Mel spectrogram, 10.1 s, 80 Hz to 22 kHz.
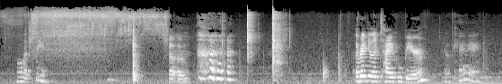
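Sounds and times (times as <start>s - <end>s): gas hissing from can: 0.0s - 3.4s.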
